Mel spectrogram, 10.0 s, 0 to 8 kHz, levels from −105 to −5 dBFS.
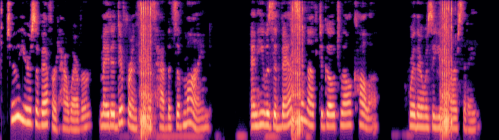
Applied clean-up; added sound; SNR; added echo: classical method Wiener filter.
